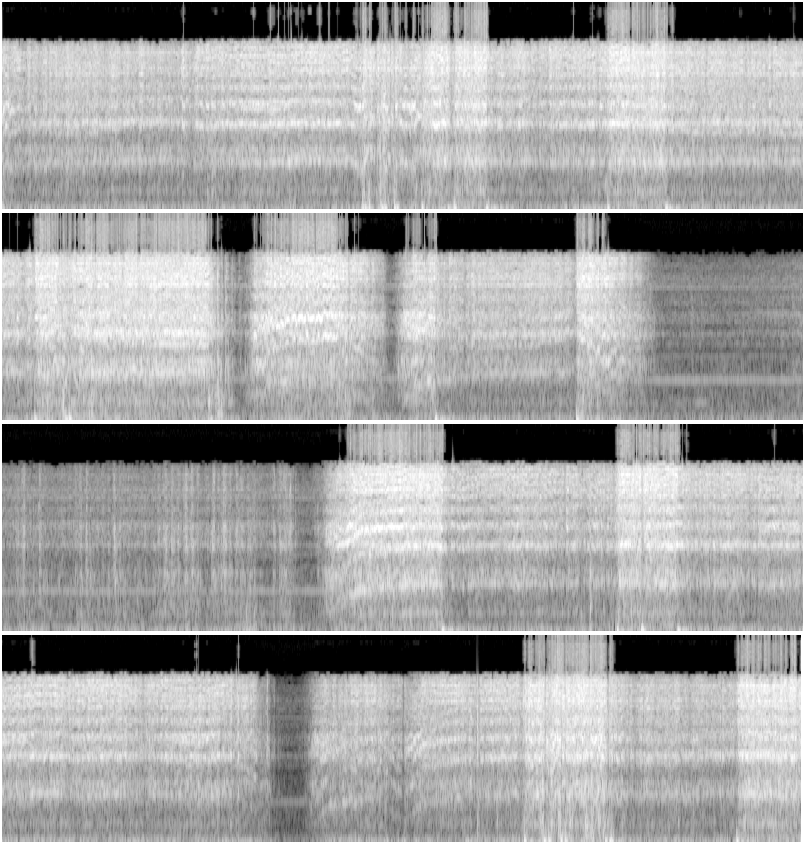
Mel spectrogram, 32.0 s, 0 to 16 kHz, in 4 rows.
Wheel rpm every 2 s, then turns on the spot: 210, 220, 230, 220, 210, 110, 160, 20, 10, 60, 220, 230, 220, 120, 200, 230.
16-18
